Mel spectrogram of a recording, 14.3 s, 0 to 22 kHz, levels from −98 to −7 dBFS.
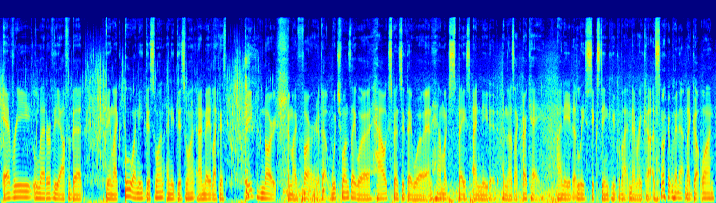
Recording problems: squashed, flat; somewhat, background pumping
rain or running water; noticeable; throughout; 10 dB below the speech

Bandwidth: 15 kHz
